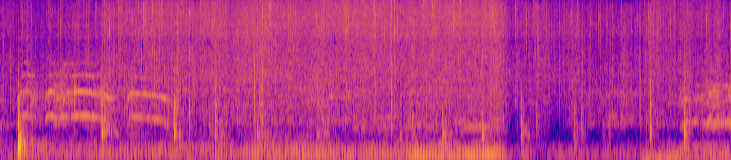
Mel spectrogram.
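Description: Fried rice sizzling in a hot pan as a wooden spatula stirs it, with a sharp knock just after the start and scattered clicks and scrapes of the spatula against the pan. A rooster's crow fades out in the first second and a half, and another begins near the end.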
